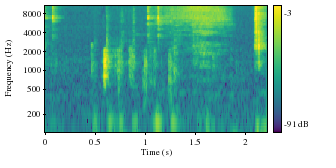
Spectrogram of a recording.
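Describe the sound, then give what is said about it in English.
Someone types a card-game rules lookup on a computer keyboard, a quick irregular run of soft key clicks, with a brief hiss and a sharper tap at the end and no voices. “I'm typing it in.”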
